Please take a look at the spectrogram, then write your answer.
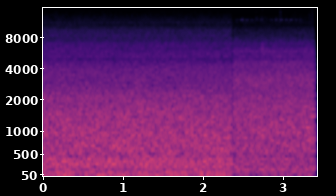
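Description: A waterfall on the China–Vietnam border rushes as a steady, loud broadband roar with no breaks, heard alone without voices.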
